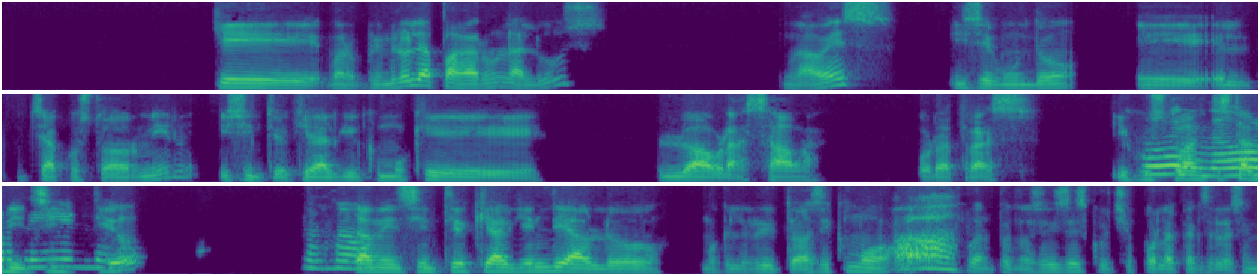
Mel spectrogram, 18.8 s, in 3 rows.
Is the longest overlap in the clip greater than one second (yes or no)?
yes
